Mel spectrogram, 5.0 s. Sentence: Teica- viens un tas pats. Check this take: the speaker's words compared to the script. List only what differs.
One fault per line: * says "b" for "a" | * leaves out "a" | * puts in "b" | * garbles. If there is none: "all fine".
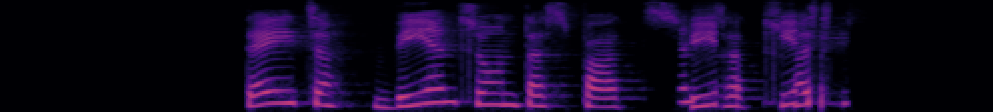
* garbles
